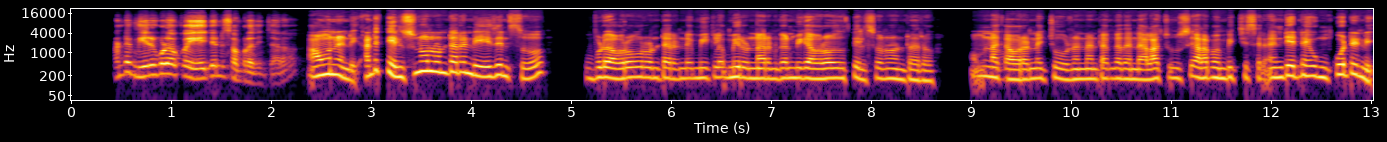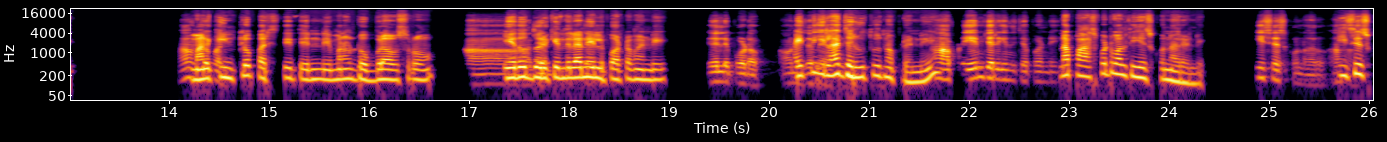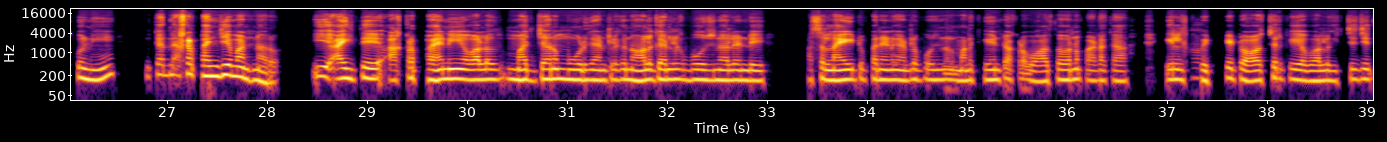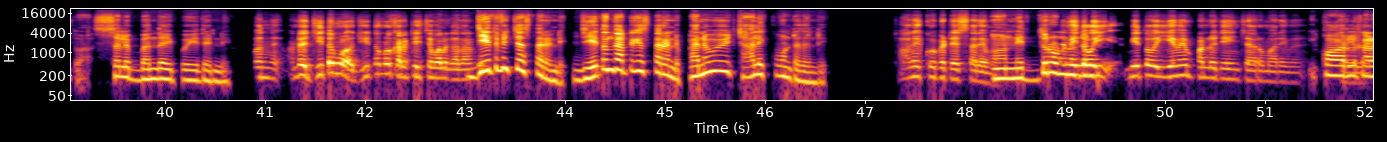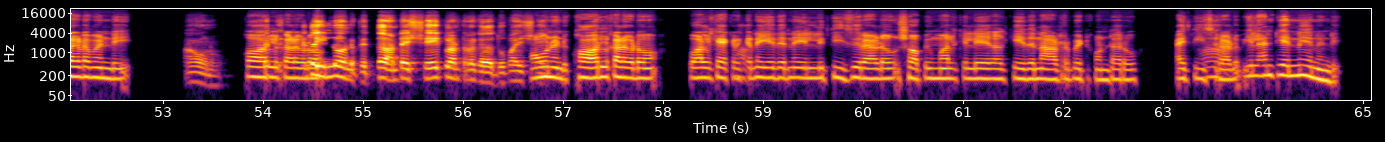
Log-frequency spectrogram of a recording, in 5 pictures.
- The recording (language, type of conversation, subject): Telugu, podcast, పాస్‌పోర్టు లేదా ఫోన్ కోల్పోవడం వల్ల మీ ప్రయాణం ఎలా మారింది?
- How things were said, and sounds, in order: in English: "ఏజెంట్‌ని"; tapping; in English: "పాస్‌పోర్ట్"; in English: "నైట్"; in English: "టార్చర్‌కి"; in English: "కరెక్ట్‌గా"; in English: "కరెక్ట్‌గా"; in English: "షాపింగ్ మాల్‌కెళ్ళి"; in English: "ఆర్డర్"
